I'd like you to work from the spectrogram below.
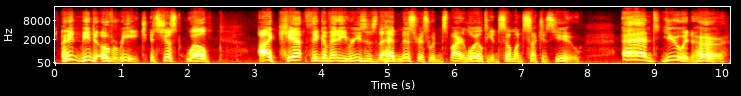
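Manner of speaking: goddess needling him with mock innocence; teasing goddess. Heroine teasing again.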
